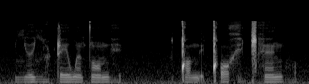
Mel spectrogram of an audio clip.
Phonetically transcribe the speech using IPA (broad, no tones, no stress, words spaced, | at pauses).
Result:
ʎɘʎɔ̤ ʈewə̃ tɔ̃n̪e̤ | ŋ͡ǃɒn̪ḛǃʼɔxe̤ ǁʰɛ̃ŋɔ̤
